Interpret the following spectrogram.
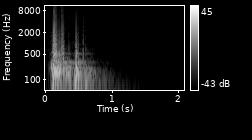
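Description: Chess app's piece-capture sound effect: two short, low thuds about a third of a second apart, dying away within about a second.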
